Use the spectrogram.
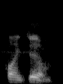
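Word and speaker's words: Point Dume: Okay, it's Point Doom. Point Doom. Doom is spelled D-U-M-E. Okay. And the UFO base is located offshore in the water about 6 miles off of Malibu, Point Doom.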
